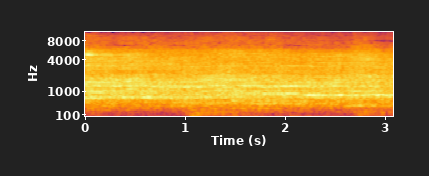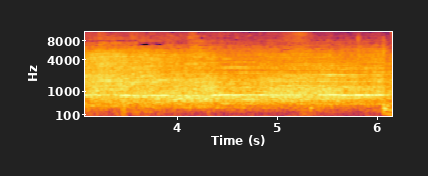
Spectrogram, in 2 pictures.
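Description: A basketball bounces on a wooden floor as a player dribbles.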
